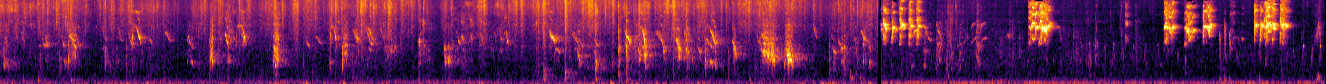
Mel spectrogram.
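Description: A rooster clucking: short calls repeated at an irregular pace. About thirteen seconds in, the sound changes to a string of short, high, hissy bursts.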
